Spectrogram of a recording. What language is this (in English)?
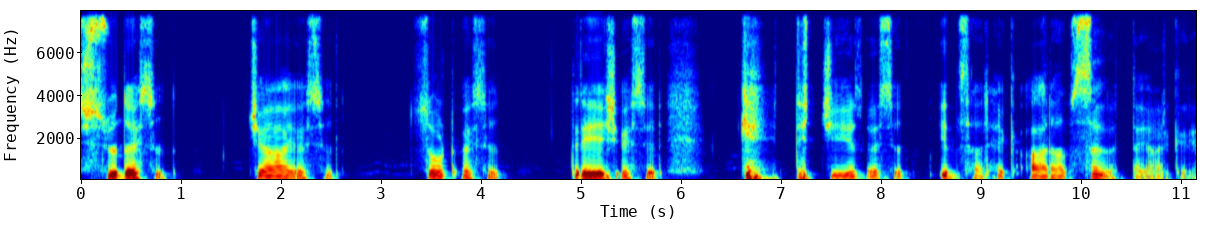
Kashmiri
